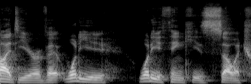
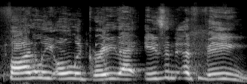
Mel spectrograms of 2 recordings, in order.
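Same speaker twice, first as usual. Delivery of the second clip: mock scolding; 12 semitones higher, 5 dB louder than usual. Mock scolding the manifestation idea.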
